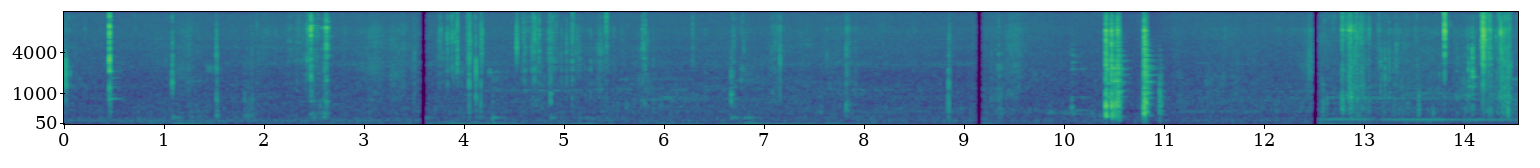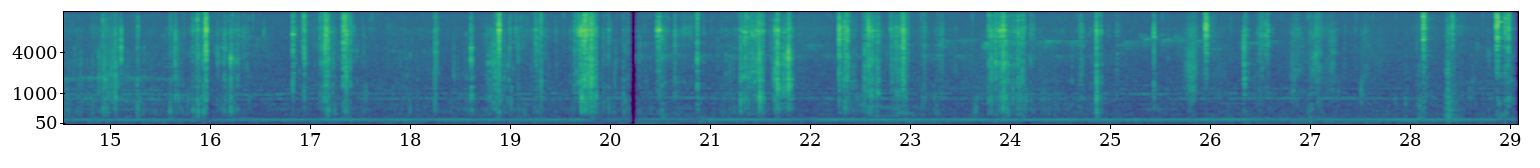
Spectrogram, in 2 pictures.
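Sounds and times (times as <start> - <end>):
steady low hum: 0.0 - 29.0
kitchen utensils clicking and knocking: 18.2 - 26.8.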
